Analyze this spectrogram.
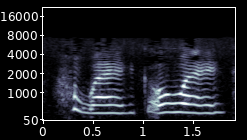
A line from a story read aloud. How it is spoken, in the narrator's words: moans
